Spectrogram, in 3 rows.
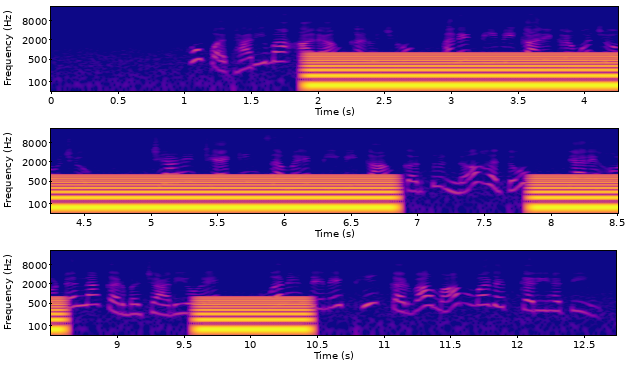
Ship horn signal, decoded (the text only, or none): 1 long, 2 short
